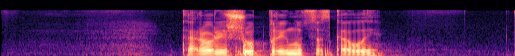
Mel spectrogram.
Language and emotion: Russian, neutral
